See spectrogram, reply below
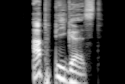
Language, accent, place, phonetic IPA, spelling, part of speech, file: German, Germany, Berlin, [ˈapˌbiːɡəst], abbiegest, verb, De-abbiegest.ogg
- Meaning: second-person singular dependent subjunctive I of abbiegen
